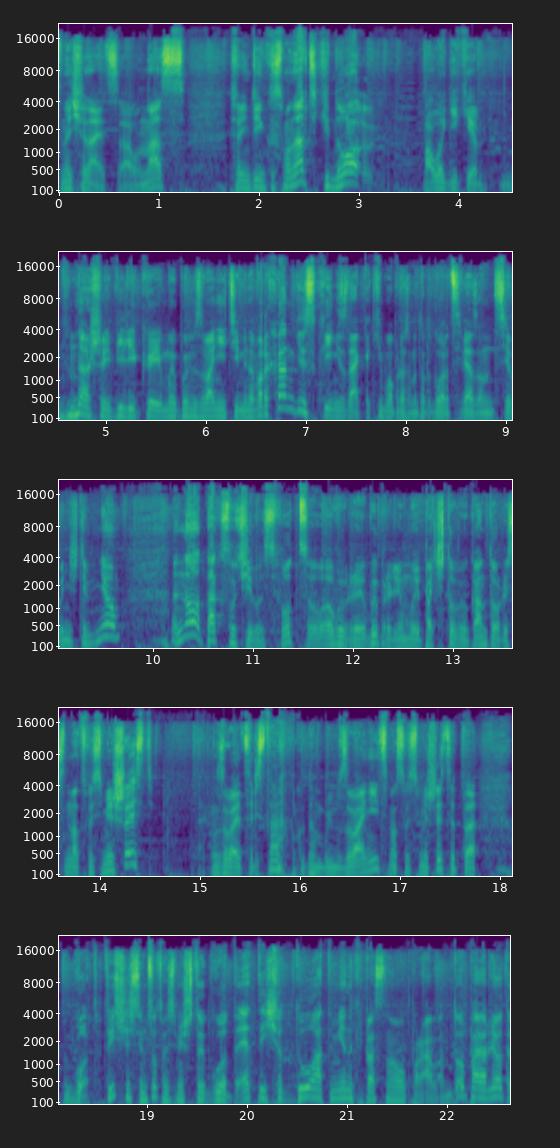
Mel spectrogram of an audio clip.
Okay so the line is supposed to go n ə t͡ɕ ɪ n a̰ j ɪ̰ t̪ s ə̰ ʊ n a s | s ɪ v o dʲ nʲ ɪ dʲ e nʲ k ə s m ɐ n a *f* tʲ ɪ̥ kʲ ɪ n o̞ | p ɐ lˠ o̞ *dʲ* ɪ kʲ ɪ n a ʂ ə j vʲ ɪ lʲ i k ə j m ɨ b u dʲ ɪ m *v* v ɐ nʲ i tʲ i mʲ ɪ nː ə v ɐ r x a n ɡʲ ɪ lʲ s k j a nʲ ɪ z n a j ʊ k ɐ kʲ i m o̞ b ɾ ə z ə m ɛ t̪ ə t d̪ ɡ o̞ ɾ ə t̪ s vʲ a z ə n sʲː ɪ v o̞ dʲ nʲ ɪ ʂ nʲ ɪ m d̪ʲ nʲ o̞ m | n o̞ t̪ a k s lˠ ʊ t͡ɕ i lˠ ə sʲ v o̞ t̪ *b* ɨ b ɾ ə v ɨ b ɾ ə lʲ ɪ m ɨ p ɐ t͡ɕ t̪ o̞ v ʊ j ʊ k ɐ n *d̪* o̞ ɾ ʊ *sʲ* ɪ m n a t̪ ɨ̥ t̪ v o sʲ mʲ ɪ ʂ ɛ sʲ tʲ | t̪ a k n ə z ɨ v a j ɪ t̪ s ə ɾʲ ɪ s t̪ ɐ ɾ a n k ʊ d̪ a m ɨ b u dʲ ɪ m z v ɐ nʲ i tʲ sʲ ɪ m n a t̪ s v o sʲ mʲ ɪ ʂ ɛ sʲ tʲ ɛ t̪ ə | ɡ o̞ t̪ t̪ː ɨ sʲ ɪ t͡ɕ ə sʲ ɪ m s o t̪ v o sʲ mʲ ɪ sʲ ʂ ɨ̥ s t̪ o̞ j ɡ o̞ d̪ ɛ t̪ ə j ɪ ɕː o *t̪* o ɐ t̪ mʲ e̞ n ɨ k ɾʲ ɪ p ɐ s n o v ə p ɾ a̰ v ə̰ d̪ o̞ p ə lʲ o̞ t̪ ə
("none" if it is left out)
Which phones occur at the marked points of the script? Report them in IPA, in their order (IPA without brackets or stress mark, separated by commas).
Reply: f, ɡʲ, z, v, t̪, sʲ, d̪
